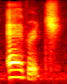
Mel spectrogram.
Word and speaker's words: average: Average height, bật âm tên cho mình. Average, cho âm 1.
